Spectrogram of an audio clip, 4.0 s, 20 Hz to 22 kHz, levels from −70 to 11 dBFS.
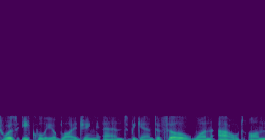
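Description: No faults; the speech carries the expected G.711 telephone band-limit at 4 kHz, with the format's faint level-tracking quantisation noise well below the signal.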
